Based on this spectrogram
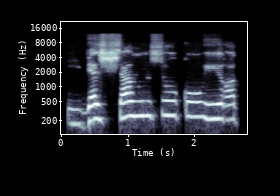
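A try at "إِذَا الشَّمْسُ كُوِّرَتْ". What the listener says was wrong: Nah, wawunya, Dok. Tasdid. Ingat, masuk ke sukun wawu pertama. Ku gitu.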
